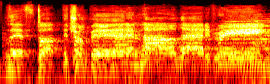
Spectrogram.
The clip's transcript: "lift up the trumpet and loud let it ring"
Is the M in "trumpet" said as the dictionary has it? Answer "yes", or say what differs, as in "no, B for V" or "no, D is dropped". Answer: yes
